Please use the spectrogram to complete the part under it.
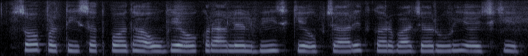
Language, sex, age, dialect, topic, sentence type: Maithili, female, 25-30, Bajjika, agriculture, question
